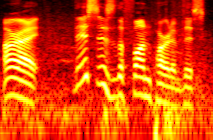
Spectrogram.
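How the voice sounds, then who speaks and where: A man's voice: high-pitched, very animated, moderate pace, noisy background. A man chatting casually with viewers as he streams a game, swearing now and then. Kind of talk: casual live-stream commentary.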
